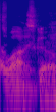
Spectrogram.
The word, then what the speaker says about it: ayahuasca: Oh, ayahuasca. I'm sorry. I mispronounced it.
